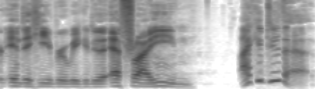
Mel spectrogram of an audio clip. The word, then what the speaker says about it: Ephraim: It is Ephraim. It is not Ephraim. Do not say that, please. So it is not E-P-H-R-I-U-M. The A and an I form together, Ephraim. So if the way I say it bothers you, repent.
